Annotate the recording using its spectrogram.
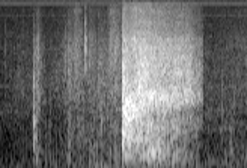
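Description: A shoe sole scraping and sliding across a patch of black ice on asphalt: one scrape of under a second near the end, after a faint tap about a third of the way in. The slide shows that the surface has no grip.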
